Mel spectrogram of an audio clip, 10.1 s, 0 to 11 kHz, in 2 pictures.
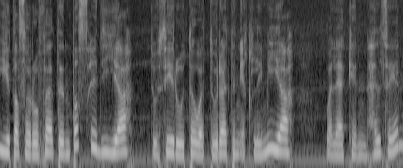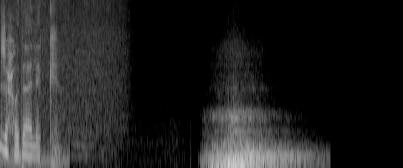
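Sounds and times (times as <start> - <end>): deep whoosh: 7.6 - 9.0.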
